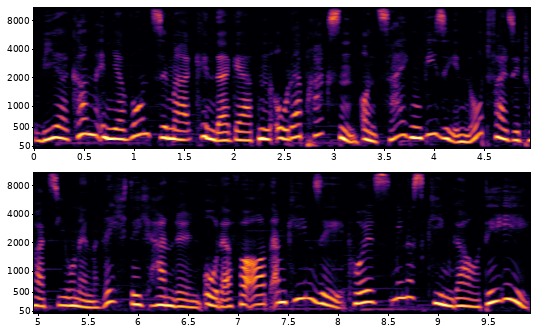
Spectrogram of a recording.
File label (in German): Funkspot; PULS Chiemgau GbR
